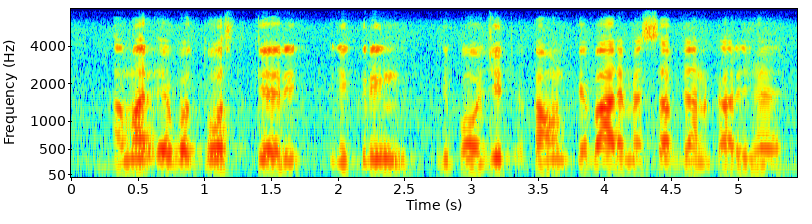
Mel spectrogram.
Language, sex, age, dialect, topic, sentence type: Magahi, male, 18-24, Central/Standard, banking, statement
